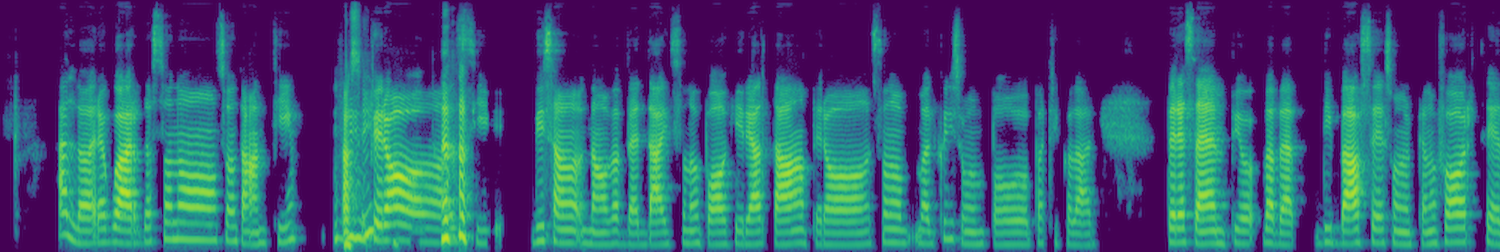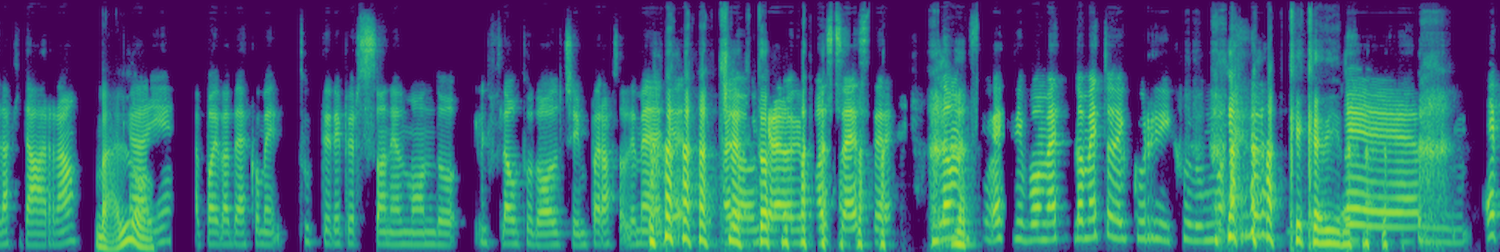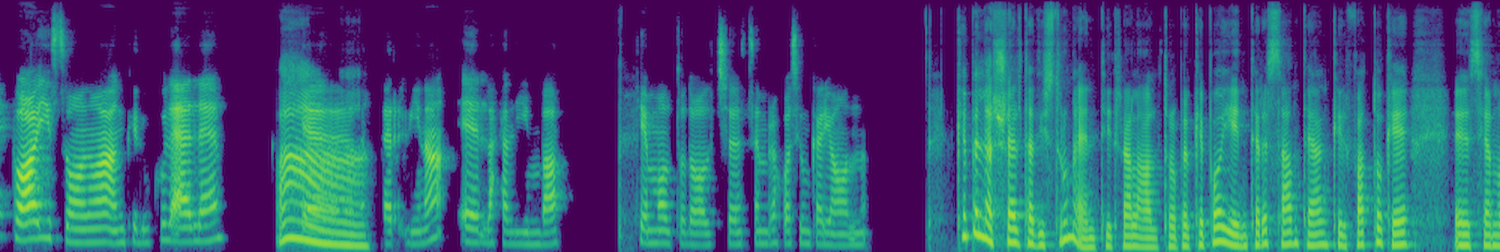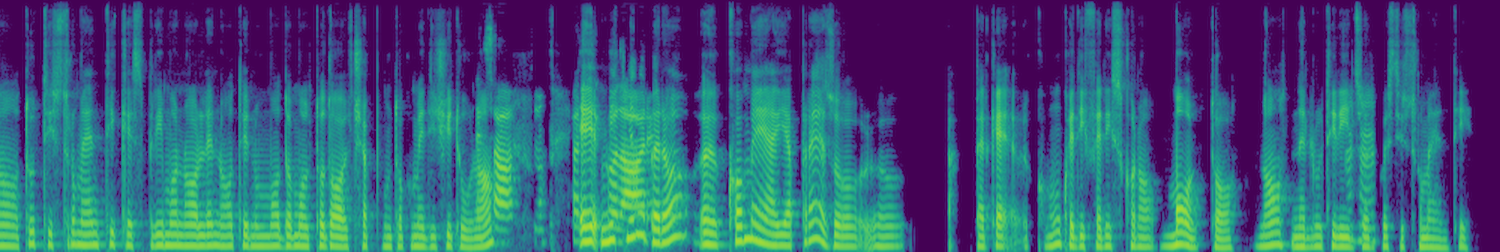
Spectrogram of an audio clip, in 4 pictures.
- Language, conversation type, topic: Italian, podcast, In che modo la musica esprime emozioni che non riesci a esprimere a parole?
- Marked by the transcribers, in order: giggle; other background noise; chuckle; laugh; laughing while speaking: "non credo che possa essere"; laugh; laugh; chuckle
